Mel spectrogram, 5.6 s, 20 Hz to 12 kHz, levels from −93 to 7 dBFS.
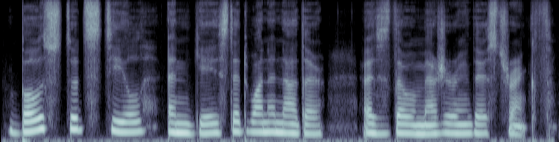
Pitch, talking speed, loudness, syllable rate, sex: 185 Hz, 140 wpm, -17 LUFS, 3.8 syllables/s, female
